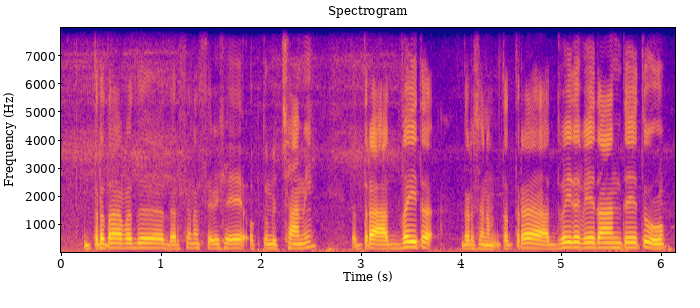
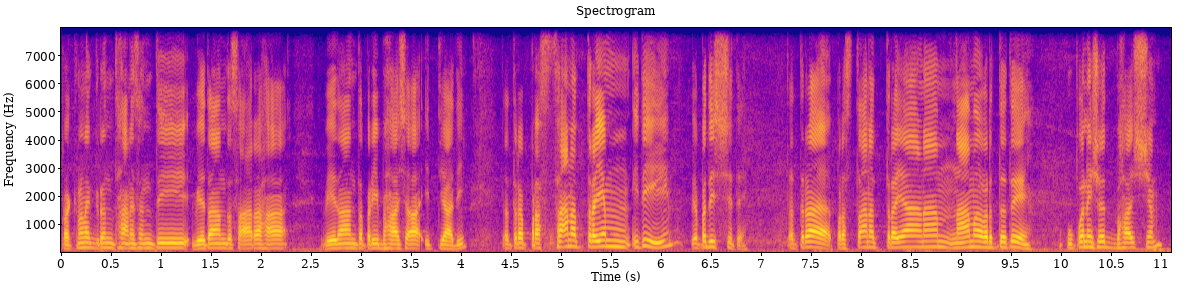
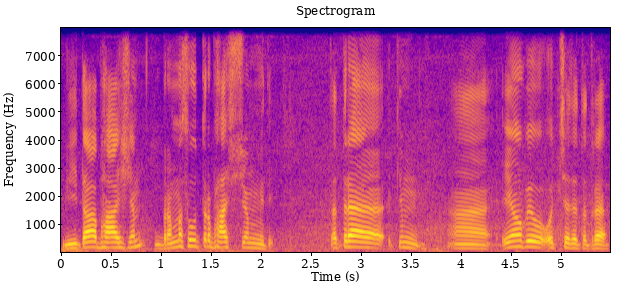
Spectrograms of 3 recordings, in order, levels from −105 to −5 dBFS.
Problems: background sounds at intervals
